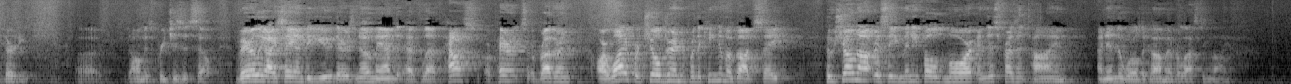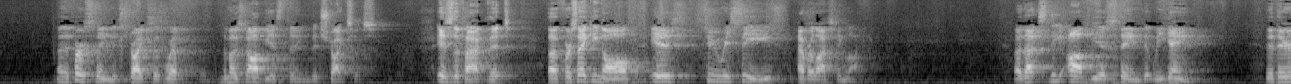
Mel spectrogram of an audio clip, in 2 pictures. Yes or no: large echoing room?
yes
